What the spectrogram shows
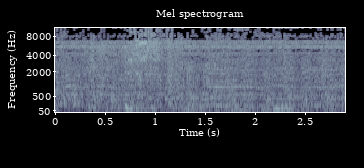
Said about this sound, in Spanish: Qué guay cómo se escuchan las moscas, tío. Sí, sí, súper guay.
